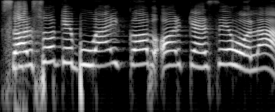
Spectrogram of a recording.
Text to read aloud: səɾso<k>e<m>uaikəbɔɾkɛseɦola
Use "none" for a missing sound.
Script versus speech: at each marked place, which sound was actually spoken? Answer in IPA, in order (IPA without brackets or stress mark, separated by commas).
k, b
